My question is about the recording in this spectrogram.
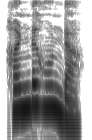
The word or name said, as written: ಹಂಡಹುಂಡ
